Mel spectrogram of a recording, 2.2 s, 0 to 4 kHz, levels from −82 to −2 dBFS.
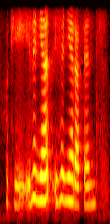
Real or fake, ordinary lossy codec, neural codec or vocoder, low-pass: fake; none; codec, 24 kHz, 0.9 kbps, WavTokenizer, large speech release; 3.6 kHz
